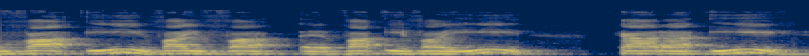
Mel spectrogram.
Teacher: O i em Guarani é pronunciado separadamente. Ele nunca vai fazer parte de uma outra sílaba assim, porque ele sempre é uma vogal forte. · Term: hiato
